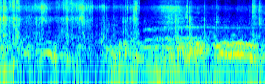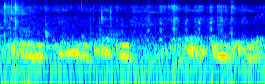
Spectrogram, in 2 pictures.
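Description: Racing pigeons in a loft coo in repeated throaty phrases close by, over a steady background hiss, with no talk.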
